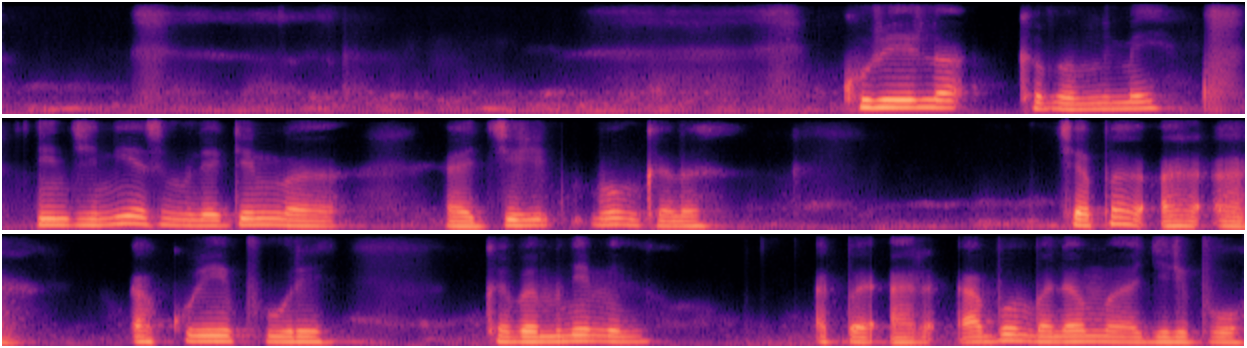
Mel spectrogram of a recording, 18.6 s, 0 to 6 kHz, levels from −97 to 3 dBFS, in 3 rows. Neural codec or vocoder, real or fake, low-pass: codec, 24 kHz, 0.9 kbps, WavTokenizer, large speech release; fake; 5.4 kHz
